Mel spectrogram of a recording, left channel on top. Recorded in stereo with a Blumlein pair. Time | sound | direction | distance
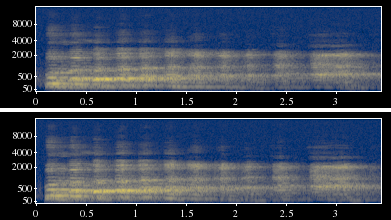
0.1 | laughter | 50° right | 1.9 m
